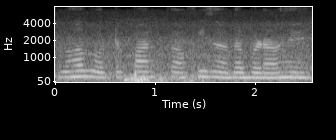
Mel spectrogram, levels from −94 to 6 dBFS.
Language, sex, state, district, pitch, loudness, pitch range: Hindi, female, Chhattisgarh, Raipur, 200 Hz, -18 LUFS, 195-215 Hz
